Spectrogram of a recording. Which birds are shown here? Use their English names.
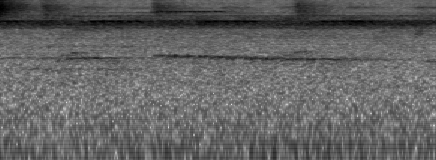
Collared Trogon, Black-faced Antthrush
